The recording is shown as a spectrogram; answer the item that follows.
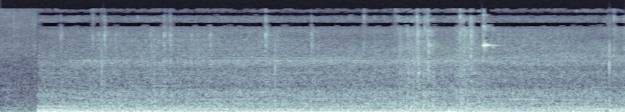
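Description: Inside a moving city bus: a steady low engine and road rumble that starts suddenly about half a second in.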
